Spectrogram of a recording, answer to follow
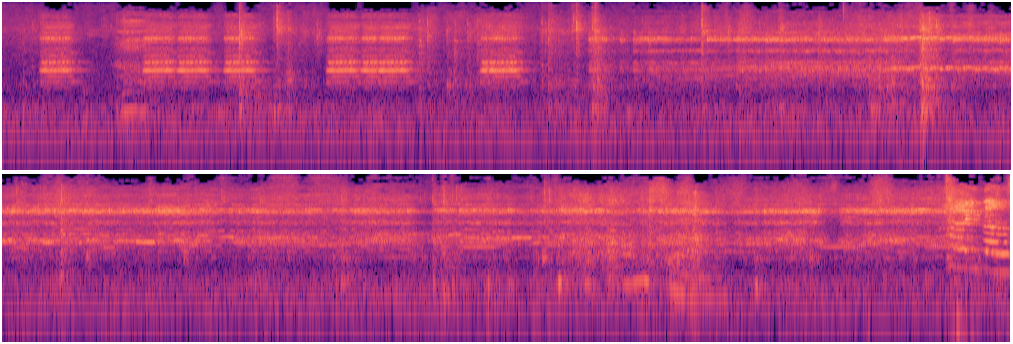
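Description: An electronic toy sounding a run of short beeps, then a thin, high electronic tune that holds on for several seconds, with children's voices faint beneath it.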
